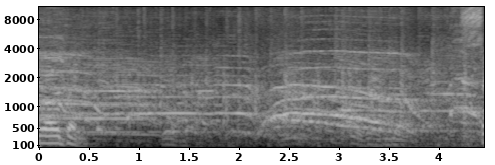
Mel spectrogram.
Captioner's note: crowd cheering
